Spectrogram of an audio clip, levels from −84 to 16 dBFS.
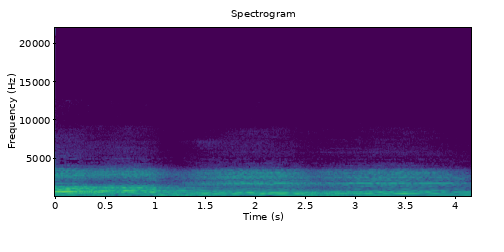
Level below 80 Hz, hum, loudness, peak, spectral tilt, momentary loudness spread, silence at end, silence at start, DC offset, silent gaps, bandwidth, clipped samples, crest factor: -60 dBFS; none; -22 LUFS; -4 dBFS; -7 dB/octave; 9 LU; 0 s; 0 s; under 0.1%; none; 6.6 kHz; under 0.1%; 18 dB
